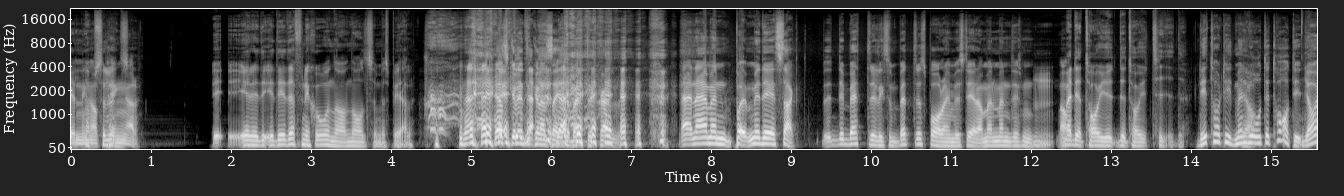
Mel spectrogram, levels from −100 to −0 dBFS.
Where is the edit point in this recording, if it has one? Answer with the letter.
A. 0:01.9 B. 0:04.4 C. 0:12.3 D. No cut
B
